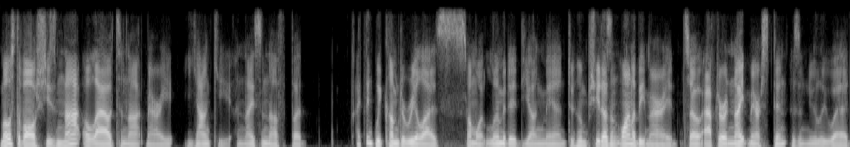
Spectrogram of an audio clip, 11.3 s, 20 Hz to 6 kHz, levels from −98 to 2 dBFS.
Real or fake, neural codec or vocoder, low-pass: real; none; 5.4 kHz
